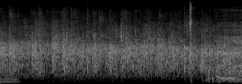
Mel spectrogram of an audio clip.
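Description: Church congregation applauding during a Korean sermon-seminar at Jesus Center Church, a dense, steady wash of many hands clapping throughout, fairly close and full, with no speech over it.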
